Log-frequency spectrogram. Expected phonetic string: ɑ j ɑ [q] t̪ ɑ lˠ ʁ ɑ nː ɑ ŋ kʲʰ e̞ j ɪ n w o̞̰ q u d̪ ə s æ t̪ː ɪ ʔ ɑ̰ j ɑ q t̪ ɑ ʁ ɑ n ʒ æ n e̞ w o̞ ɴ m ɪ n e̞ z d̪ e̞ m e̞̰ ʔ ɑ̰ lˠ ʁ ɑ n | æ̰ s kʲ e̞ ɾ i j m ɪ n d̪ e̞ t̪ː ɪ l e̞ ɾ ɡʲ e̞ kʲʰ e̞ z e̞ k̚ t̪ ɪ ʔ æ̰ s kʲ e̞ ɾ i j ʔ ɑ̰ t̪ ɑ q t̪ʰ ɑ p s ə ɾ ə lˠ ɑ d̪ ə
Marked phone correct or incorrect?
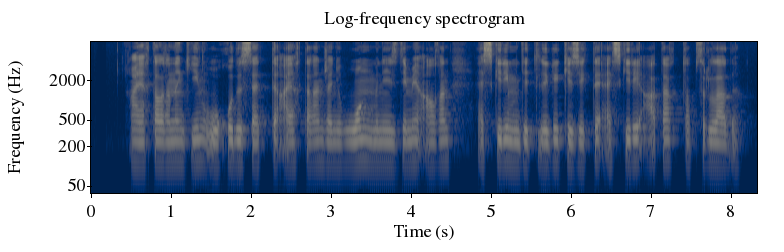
correct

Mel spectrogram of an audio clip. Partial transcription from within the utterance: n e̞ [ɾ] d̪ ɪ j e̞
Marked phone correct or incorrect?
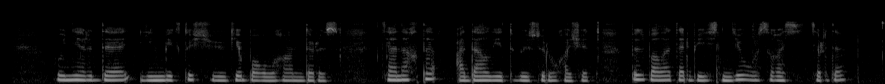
correct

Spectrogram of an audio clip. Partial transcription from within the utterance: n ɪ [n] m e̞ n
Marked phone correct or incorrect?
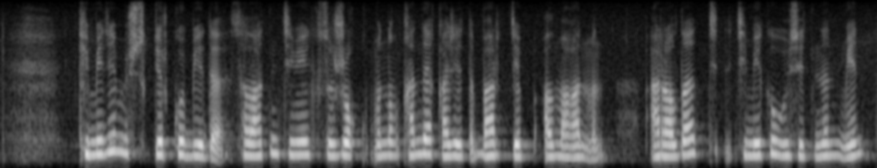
correct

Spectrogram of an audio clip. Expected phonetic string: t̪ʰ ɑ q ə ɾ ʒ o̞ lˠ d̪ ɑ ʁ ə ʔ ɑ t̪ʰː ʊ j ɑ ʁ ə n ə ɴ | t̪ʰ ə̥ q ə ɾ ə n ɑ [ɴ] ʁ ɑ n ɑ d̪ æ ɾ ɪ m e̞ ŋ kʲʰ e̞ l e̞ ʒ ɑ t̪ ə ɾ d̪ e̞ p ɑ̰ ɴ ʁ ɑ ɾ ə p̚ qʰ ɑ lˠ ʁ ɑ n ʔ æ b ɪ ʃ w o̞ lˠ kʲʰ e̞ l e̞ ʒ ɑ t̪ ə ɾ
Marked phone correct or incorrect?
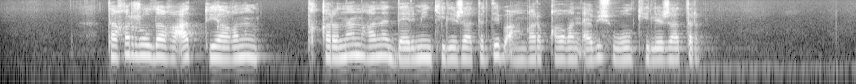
correct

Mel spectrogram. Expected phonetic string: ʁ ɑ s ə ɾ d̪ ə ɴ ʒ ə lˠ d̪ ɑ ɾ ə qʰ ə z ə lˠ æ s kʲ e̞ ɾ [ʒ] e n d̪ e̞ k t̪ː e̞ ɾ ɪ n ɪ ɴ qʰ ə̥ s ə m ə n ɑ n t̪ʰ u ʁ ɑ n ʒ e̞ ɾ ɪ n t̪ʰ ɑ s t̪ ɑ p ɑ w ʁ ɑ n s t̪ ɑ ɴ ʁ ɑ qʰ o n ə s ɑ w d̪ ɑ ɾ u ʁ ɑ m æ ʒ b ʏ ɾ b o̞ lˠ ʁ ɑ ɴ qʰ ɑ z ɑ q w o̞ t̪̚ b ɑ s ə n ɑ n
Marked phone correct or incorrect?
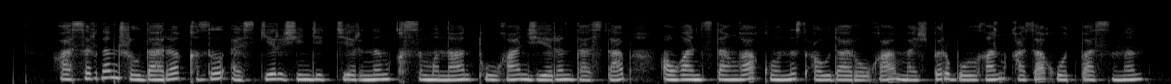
correct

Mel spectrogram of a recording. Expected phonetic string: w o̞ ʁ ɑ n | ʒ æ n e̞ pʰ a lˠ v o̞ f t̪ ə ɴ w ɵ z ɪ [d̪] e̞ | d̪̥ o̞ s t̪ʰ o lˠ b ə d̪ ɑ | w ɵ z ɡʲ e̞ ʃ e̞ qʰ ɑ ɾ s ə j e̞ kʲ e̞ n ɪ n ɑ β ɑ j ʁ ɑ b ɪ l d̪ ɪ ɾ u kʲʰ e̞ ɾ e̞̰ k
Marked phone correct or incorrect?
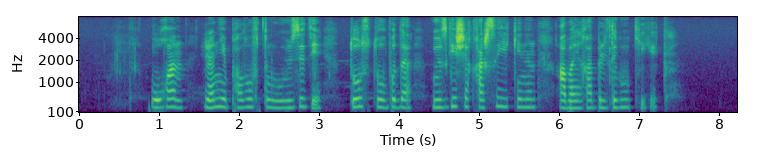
correct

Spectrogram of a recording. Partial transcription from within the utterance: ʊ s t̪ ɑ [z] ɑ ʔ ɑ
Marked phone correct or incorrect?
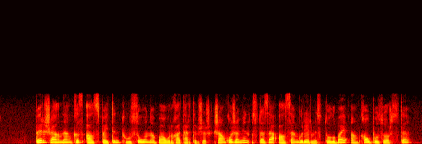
correct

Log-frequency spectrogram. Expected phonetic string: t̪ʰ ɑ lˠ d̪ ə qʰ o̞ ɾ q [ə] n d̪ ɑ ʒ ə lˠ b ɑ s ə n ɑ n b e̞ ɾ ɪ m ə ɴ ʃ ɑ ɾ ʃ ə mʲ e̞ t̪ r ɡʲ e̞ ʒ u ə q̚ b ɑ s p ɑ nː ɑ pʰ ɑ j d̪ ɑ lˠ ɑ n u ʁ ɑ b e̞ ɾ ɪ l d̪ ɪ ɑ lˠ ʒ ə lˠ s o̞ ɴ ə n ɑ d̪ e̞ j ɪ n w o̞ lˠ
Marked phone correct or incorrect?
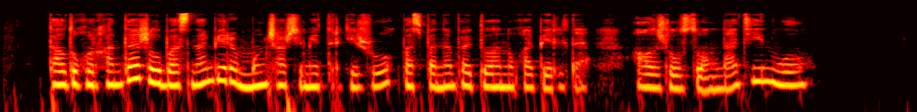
incorrect: ɑ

